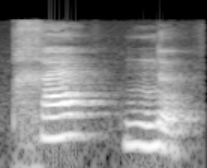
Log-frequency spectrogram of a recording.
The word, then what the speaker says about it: prennent: Donc comme le E est suivi de deux consonnes, nous allons entendre le son est. Prennent. Comme pour tous les verbes au présent, le NT ne se prononce pas.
